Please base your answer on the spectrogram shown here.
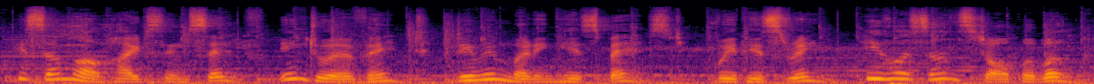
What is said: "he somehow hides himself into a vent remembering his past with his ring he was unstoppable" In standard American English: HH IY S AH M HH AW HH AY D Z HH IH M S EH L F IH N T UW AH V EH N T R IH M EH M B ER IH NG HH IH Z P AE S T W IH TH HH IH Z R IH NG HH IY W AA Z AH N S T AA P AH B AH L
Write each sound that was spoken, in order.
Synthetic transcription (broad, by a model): HH IY S AH M HH AW HH AY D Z HH IH M S EH L F IH N T UW AH V EH N T R IH M EH M B ER IH NG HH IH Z B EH S T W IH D HH IH Z R IH NG HH IY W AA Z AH N S T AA P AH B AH L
